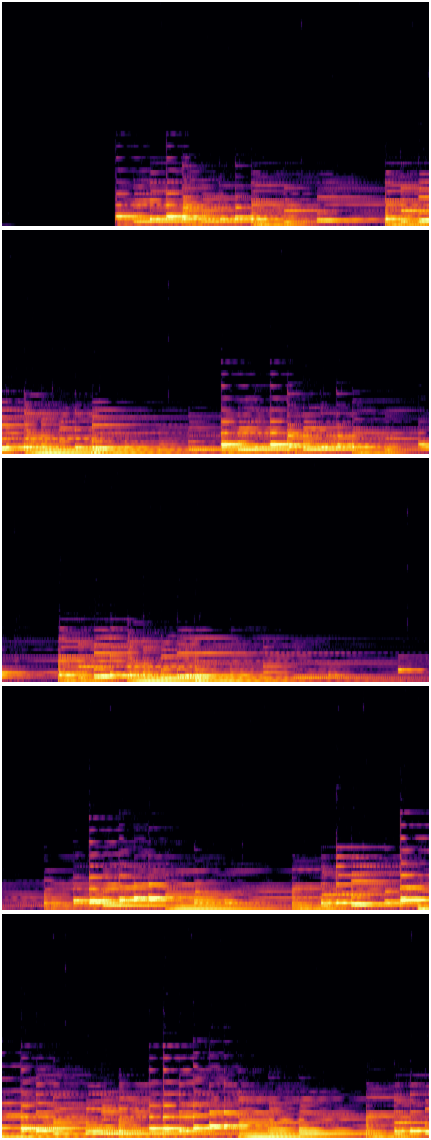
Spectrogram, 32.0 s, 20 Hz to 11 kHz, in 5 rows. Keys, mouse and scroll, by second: 2.8 6, 3.1 0, 3.3 Return, 9.5 1, 10.0 5, 10.3 Return.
